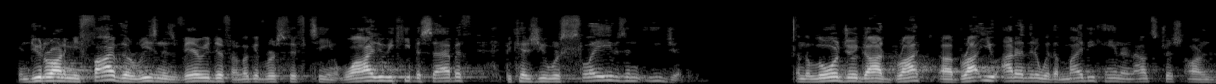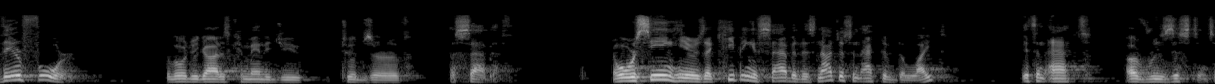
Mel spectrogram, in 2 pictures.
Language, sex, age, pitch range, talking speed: English, male, 30-49, 135-170 Hz, 190 wpm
